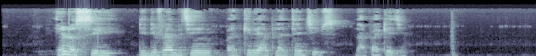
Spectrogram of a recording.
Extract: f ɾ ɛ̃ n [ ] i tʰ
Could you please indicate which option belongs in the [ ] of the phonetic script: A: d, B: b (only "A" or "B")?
B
